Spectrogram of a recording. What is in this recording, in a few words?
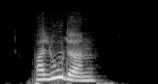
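chat, German voices words; gcompris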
